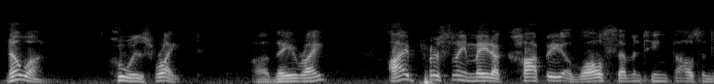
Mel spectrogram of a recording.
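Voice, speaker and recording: Older man, slow pace, raspy voice, emphatic short statements, personal testimony speech, muffled low-fidelity recording. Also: no echo. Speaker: speaker at a symposium, recounting his own legal case. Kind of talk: public speech, personal storytelling. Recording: dull lo-fi shortwave radio recording.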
